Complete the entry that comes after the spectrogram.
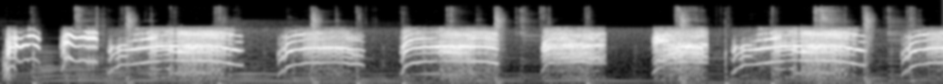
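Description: Fennec fox calling: a run of about seven high, drawn-out whining calls, each under a second long with a brief gap between.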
